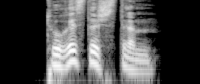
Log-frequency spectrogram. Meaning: strong dative masculine/neuter singular superlative degree of touristisch
- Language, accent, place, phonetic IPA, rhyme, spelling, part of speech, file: German, Germany, Berlin, [tuˈʁɪstɪʃstəm], -ɪstɪʃstəm, touristischstem, adjective, De-touristischstem.ogg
